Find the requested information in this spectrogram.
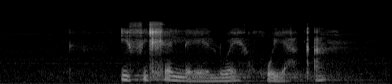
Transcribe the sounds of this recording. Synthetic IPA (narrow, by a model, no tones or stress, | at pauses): ifiɬɛlɛlwɛɣʊja̰ːkʼa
